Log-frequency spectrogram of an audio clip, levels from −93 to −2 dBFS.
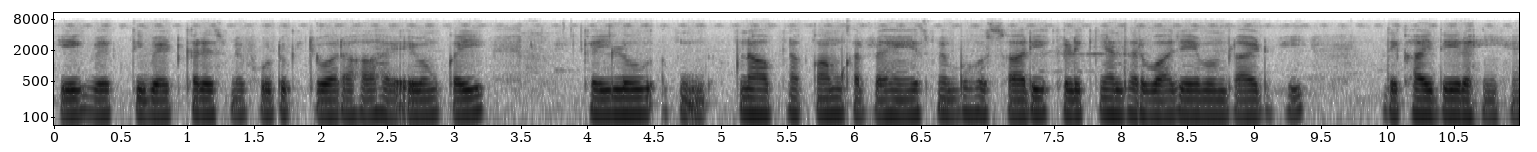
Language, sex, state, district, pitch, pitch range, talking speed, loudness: Hindi, male, Bihar, Purnia, 115 Hz, 110-115 Hz, 170 wpm, -18 LUFS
